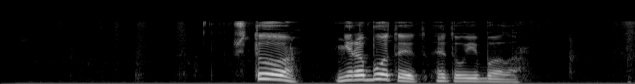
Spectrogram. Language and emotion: Russian, angry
